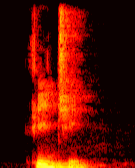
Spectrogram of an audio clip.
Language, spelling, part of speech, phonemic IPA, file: Romanian, Fiji, proper noun, /ˈfi.d͡ʒi/, LL-Q7913 (ron)-Fiji.wav
- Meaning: Fiji (a country and archipelago of over 300 islands in Melanesia in Oceania)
